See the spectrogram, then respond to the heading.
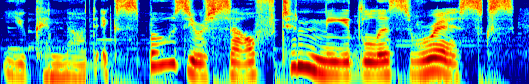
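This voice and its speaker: A woman playing a weary, cautious, pragmatic adviser in a fantasy audio drama, speaking in a measured, insistent way. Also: on the low side, expressive, a little mellow, faint music behind. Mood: exasperated, insistent.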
